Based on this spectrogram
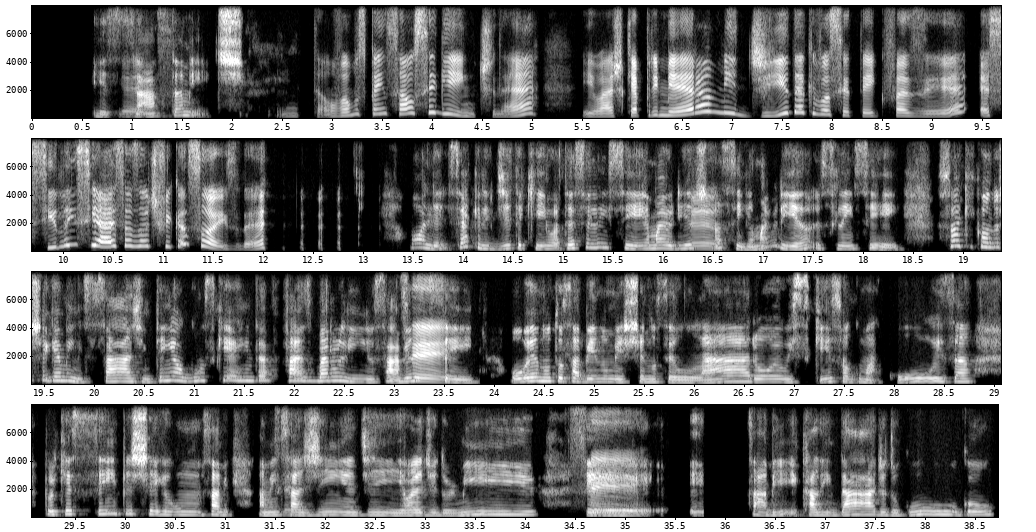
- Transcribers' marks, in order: laugh; tapping; other background noise
- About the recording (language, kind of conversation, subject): Portuguese, advice, Como posso reduzir as notificações e interrupções antes de dormir para descansar melhor?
